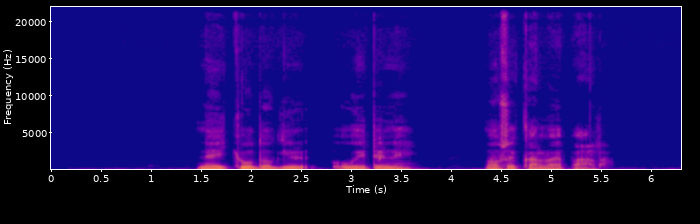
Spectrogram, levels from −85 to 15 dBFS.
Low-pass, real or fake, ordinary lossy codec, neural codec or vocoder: none; real; none; none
